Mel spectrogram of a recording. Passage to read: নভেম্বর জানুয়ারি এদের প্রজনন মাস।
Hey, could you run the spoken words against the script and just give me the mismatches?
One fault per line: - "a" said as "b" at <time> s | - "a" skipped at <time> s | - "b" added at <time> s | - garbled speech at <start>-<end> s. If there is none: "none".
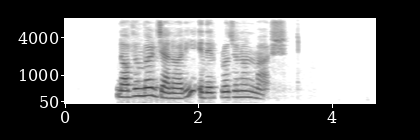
none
